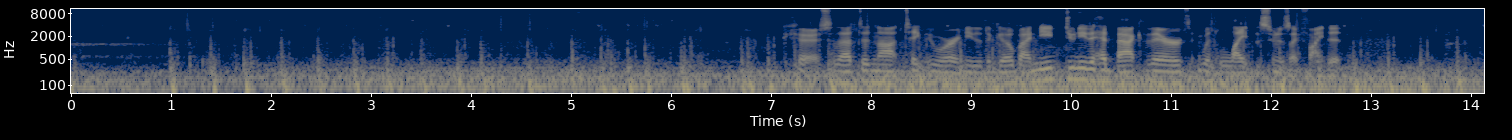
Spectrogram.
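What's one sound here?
Footsteps crunch steadily on gravel and wooden railway sleepers.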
